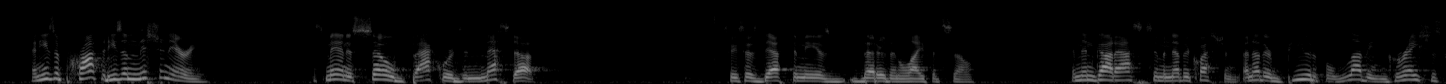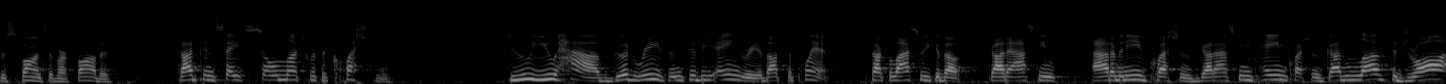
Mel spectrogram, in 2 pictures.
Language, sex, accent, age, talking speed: English, male, American, 30-49, 165 wpm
